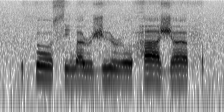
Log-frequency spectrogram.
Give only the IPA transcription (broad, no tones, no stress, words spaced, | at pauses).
θo siwɐɹʒɨ ɹoha ʒɐf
